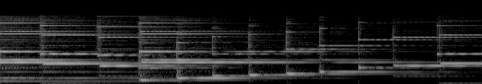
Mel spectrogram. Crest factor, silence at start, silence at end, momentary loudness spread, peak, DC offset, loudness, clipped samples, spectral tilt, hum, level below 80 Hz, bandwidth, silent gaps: 16 dB; 0 s; 0 s; 11 LU; -14 dBFS; under 0.1%; -29 LUFS; under 0.1%; -1 dB/octave; none; -66 dBFS; 10.5 kHz; none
